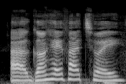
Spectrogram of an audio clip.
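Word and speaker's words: 恭喜發財: Gong hei fa choi.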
